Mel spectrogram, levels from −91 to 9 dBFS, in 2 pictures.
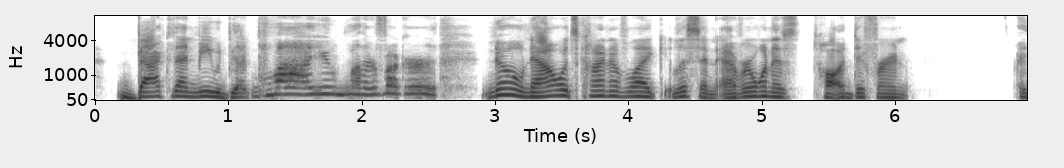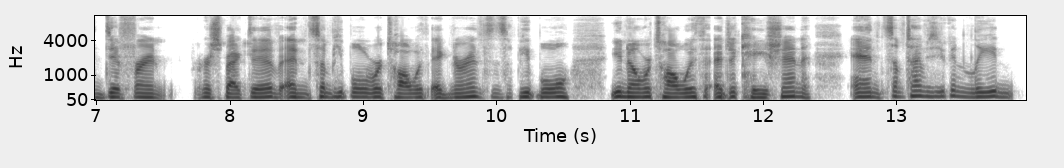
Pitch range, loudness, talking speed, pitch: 150-185 Hz, -19 LUFS, 195 wpm, 165 Hz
